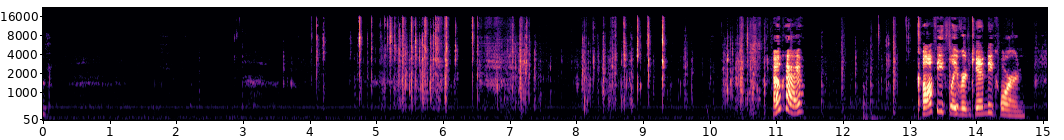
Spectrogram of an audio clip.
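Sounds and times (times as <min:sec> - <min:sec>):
chewing candy clicks and crackles: 0:03.6 - 0:11.0.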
